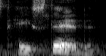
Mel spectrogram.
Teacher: since it ends at a tea that's one of the exceptions you add the syllable and it becomes an ED ending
